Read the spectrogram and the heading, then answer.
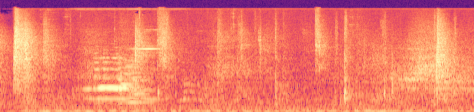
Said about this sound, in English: Later, the spiv and the younger man he was with are in a cell. The door is unlocked and Fenton steps inside.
